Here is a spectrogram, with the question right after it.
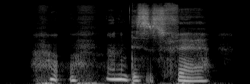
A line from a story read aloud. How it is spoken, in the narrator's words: Tangfan murmurs, that little whine he sometimes gets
